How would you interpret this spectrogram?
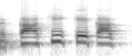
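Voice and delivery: काकी के का drawn out very slowly, each syllable spaced; slow mnemonic recital. Shown as a demonstration. Grammar teacher reciting the काकी के का rule to students, very slow. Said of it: "काकी के जो पढ़ते हैं ना".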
